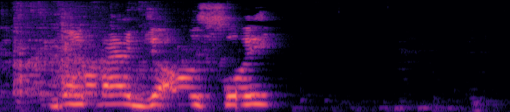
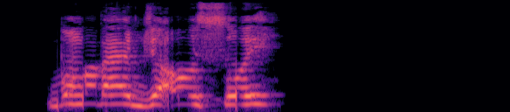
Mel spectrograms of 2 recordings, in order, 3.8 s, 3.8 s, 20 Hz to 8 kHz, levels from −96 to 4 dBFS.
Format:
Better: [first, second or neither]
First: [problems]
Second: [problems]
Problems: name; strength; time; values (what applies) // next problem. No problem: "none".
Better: second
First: noise reduction (classical method WPE with log-MMSE)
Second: none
